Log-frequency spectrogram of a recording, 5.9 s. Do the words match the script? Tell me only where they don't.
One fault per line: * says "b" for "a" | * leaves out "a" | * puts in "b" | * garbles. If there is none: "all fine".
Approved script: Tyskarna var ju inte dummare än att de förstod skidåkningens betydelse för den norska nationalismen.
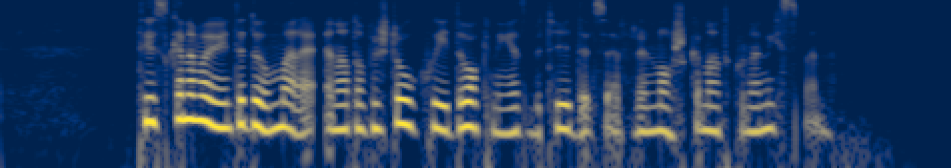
all fine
